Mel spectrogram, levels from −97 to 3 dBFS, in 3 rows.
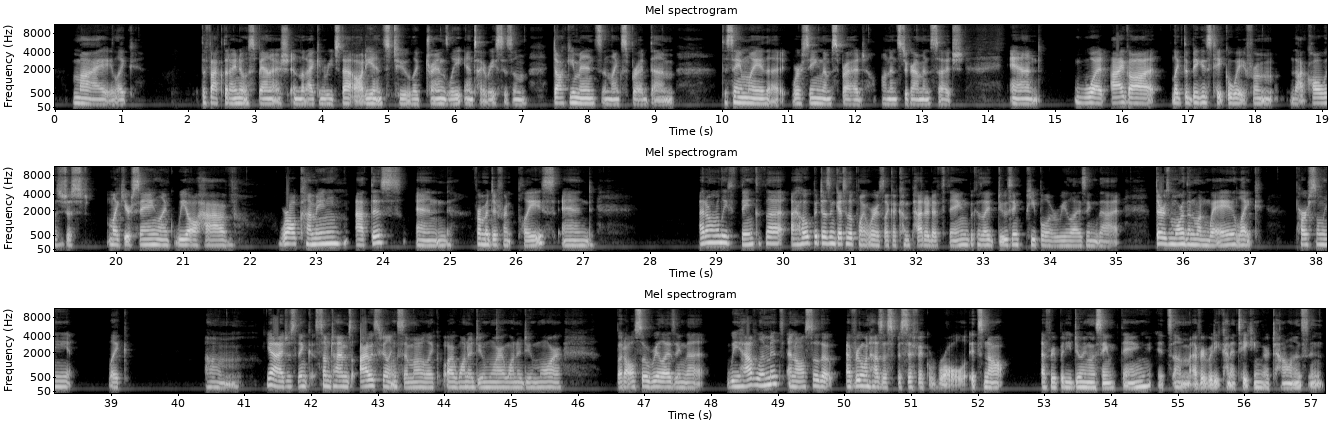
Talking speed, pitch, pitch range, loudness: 165 wpm, 165 Hz, 150-180 Hz, -22 LUFS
